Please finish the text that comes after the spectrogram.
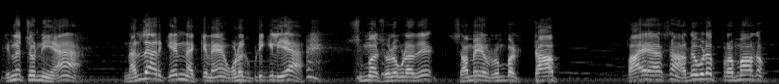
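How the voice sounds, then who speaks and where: A man's voice: sits high, moderate pace, bright, forceful tone, faint music behind, exaggerated voice. Old grumbling grandfather. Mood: teasing.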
